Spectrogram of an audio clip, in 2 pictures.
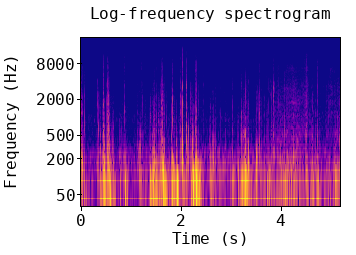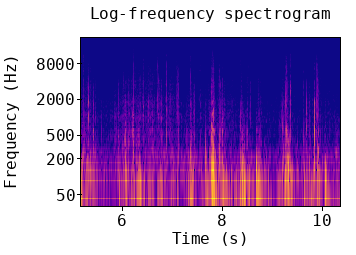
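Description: A thin, fibrous white Thai mulberry paper sheet is held in both hands and crinkled, then brought close and handled with long nails. Dense, uneven crinkling and rustling is heard, with many quick, sharp crackles reaching up into the high range over a heavy, close low-end rumble that rises and falls throughout.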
